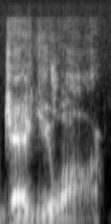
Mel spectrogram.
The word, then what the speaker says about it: Jaguar: get you do not get a Jaguar the British pronunciation Jaguar they make me say it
